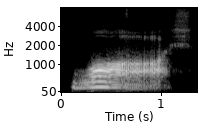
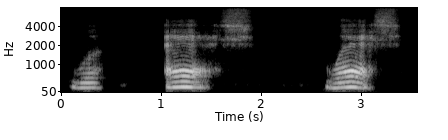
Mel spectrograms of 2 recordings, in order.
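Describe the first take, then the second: First: "Wash" with an ah vowel, like wahsh; correct reading. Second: "Wash" with the short a of apple, like wăsh; apple-sound reading. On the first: Teacher gives the class the right way to say it. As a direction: open the a to ah in "Wash". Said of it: "It's ah". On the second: Teacher tries the wrong apple sound on the word. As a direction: rhyme "Wash" with cash. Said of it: "let's try to say this word with the ah and the apple sound". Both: Shown as a demonstration.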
